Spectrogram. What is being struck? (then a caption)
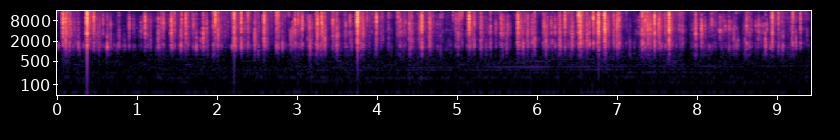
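Plastic handheld game console. Long nails tap and click rapidly across the front and buttons of a small white hollow plastic handheld game console. The result is a dense stream of crisp, bright, dry clicks with almost no low end. Each tap dies away almost instantly.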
